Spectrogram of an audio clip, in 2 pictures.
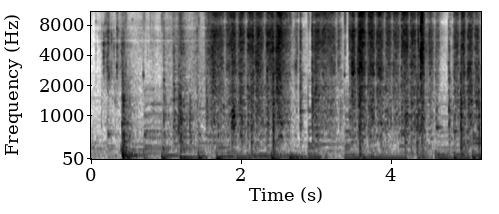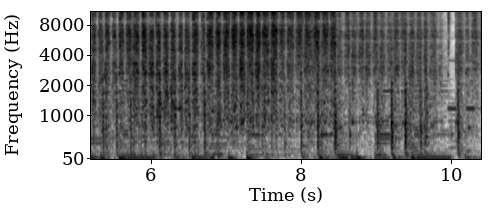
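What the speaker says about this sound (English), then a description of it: "Just a light rub with the sandpaper removed the remaining rust." Steady, continuous rasping of sandpaper rubbed back and forth over a rusty metal saw blade, loud and close, with uneven strokes filling the whole stretch.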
